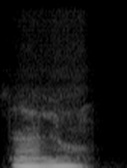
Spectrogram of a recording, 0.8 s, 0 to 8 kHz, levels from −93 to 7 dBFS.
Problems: constant background noise, low volume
